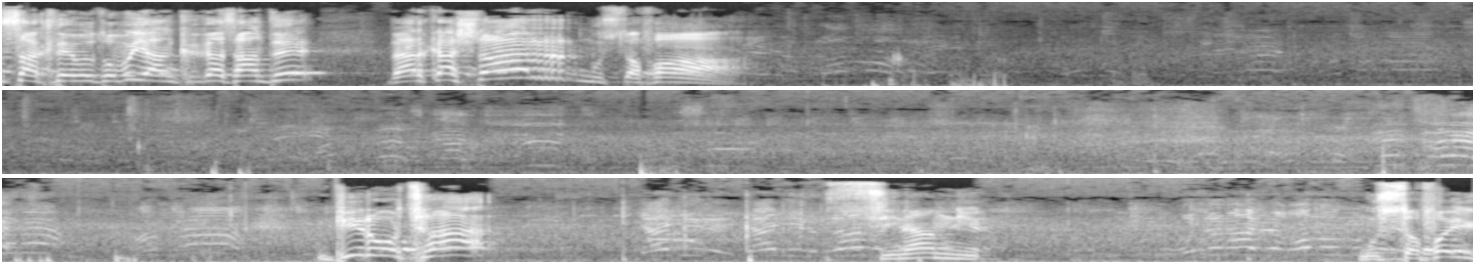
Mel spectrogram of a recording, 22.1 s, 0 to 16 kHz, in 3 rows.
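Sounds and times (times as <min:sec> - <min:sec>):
players calling out: 0:05.9 - 0:22.0.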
